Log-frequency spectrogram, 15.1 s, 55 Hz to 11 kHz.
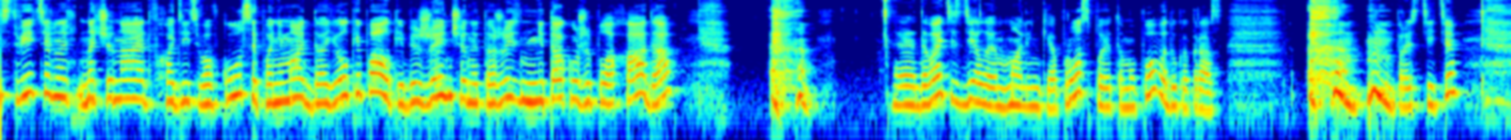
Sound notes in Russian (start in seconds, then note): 13.0 кашель; 13.1 откашливается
